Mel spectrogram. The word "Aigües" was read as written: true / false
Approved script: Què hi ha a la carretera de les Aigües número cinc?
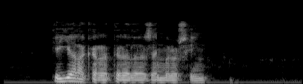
false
